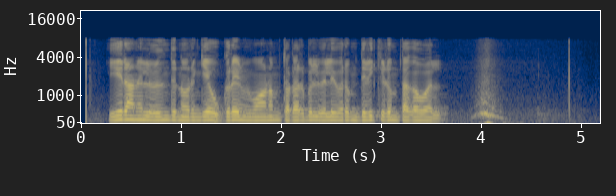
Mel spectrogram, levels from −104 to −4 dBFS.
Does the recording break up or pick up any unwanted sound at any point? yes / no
yes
